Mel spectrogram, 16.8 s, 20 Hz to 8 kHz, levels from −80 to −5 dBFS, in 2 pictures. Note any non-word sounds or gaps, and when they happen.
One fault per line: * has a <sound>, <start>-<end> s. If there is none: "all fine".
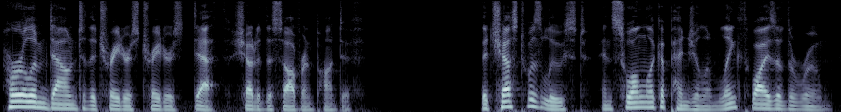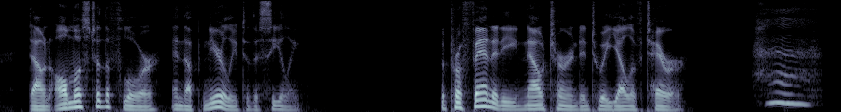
* has a sigh, 15.9-16.7 s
